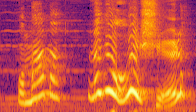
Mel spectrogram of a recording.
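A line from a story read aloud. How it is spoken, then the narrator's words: Loud high reply. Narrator (Chinese): 小企鹅高声回答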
